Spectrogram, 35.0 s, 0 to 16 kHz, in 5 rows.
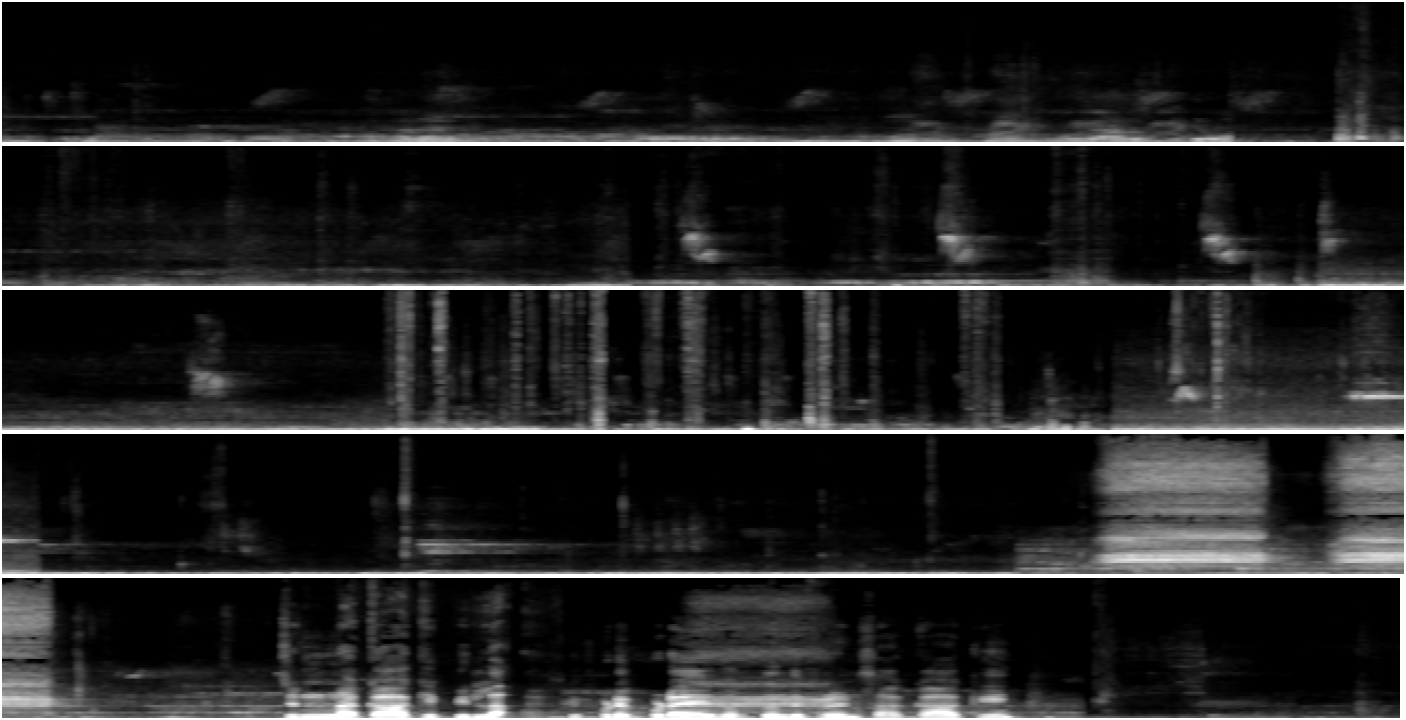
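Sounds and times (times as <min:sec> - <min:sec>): crow cawing: 0:26.5 - 0:28.4, 0:31.5 - 0:32.2.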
